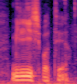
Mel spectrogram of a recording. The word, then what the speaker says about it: 밀리시버트: 마이크로가 아니라 밀리시버트예요.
